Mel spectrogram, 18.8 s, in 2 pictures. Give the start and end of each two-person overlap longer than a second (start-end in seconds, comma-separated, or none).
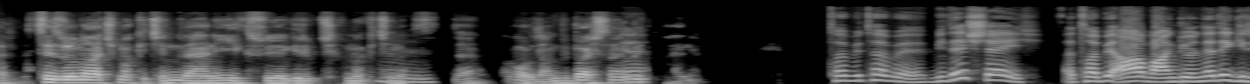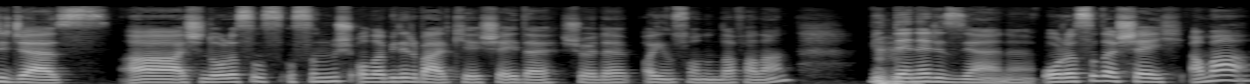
none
